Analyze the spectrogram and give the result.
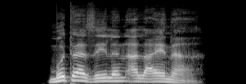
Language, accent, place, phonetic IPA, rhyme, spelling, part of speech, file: German, Germany, Berlin, [ˌmʊtɐzeːlənʔaˈlaɪ̯nɐ], -aɪ̯nɐ, mutterseelenalleiner, adjective, De-mutterseelenalleiner.ogg
- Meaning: inflection of mutterseelenallein: 1. strong/mixed nominative masculine singular 2. strong genitive/dative feminine singular 3. strong genitive plural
